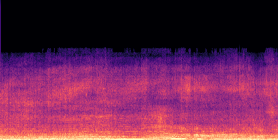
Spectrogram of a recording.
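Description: Bilcross race car engines running hard as several cars race together through a corner, their pitch rising and falling with the throttle.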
